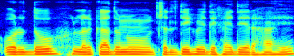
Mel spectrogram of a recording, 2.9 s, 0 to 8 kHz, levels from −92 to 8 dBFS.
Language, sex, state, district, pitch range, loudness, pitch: Hindi, male, Arunachal Pradesh, Longding, 120-125 Hz, -13 LUFS, 120 Hz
